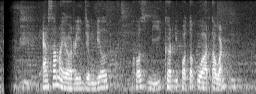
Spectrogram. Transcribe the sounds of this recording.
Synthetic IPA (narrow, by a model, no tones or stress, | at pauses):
ʔɛrsamajɔɾid͡ʒəŋbil | kʰɔsbikɨrdipɔt̪ɔkuwaart̪awan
